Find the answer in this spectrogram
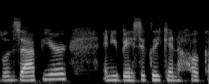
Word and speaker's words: Zapier: they're amazing it spelled Z API er zapier rhymes with happier they are a software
